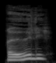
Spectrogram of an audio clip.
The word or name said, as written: redelig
